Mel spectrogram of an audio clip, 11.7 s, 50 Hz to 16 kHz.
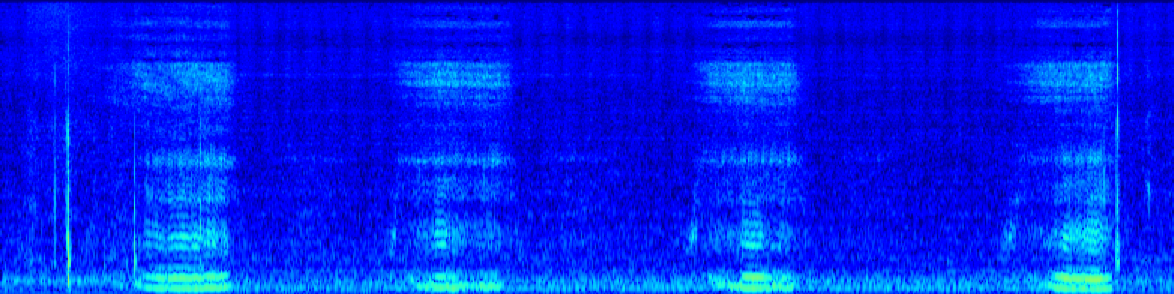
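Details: Soft, rhythmic snoring with a low buzzing tone on each breath, about 19 breaths a minute, in a quiet room.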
